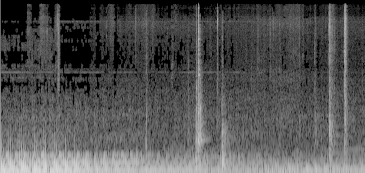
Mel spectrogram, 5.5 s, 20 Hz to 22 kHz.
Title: 22rte Rough Idle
